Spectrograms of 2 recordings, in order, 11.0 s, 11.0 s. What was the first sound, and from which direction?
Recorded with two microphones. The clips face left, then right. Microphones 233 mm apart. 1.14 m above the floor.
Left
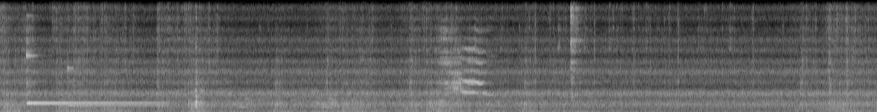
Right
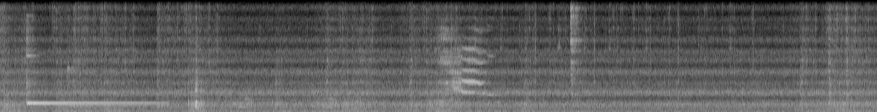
A doorbell, 40° left (ahead or behind).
